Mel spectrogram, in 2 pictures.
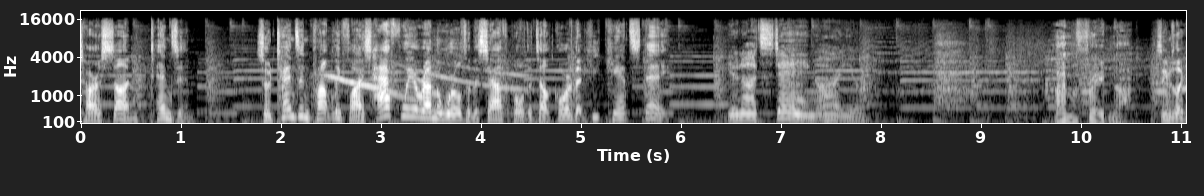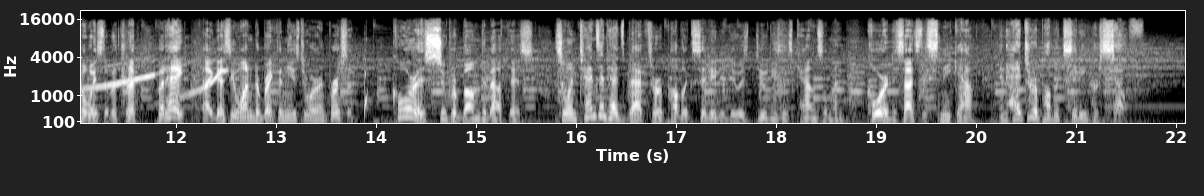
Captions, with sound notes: from Aang and Katara's son, Tenzin. So, Tenzin promptly flies halfway around the world to the South Pole to tell Korra that he can't stay. You're not staying, are you? [sighing] I'm afraid not. Seems like a waste of a trip. But hey, I guess he wanted to break the news to her in person. Korra is super bummed about this. So, when Tenzin heads back to Republic City to do his duties as councilman. Korra decides to sneak out and head to Republic City herself.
